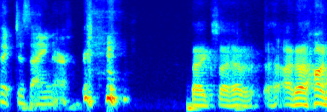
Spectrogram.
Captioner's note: chuckles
